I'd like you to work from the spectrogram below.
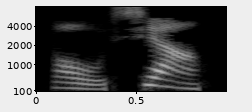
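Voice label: "偶像", Mandarin Chinese; hsk; chinese-flashcards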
